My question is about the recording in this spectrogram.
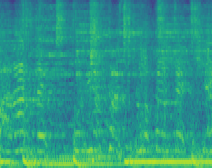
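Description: Live hip hop music played loud through a stage PA: a heavy, sustained bass line and a kick-drum beat, with rapped vocals over it.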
